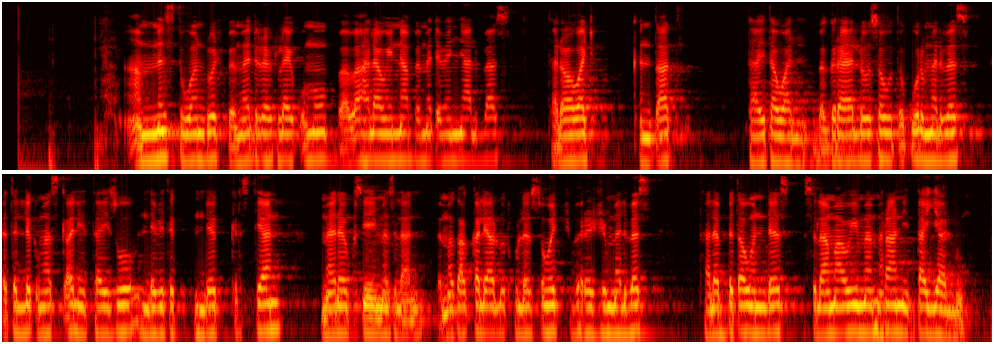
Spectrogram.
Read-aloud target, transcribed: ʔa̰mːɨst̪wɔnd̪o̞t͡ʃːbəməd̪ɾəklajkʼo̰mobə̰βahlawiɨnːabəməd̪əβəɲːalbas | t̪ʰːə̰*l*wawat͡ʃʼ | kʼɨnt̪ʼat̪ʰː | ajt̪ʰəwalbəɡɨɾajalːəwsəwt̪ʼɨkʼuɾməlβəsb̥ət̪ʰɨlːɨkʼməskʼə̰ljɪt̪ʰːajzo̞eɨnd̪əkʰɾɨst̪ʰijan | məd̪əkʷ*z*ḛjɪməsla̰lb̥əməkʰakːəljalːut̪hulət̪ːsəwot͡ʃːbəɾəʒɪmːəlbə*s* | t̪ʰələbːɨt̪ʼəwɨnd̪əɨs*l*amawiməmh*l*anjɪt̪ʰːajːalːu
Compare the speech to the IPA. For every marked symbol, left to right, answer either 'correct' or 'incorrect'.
correct, incorrect: s, correct, correct, incorrect: ɾ

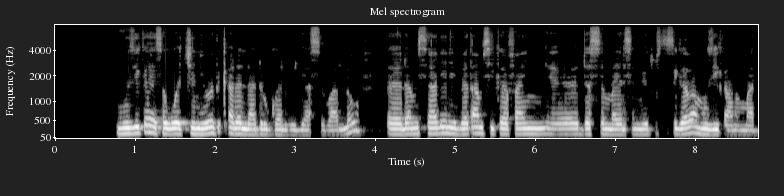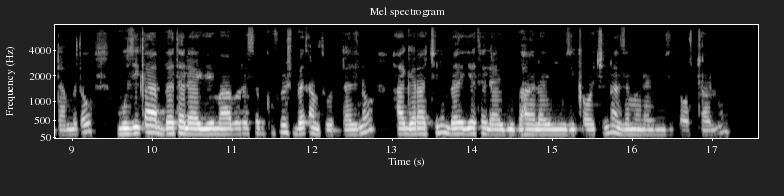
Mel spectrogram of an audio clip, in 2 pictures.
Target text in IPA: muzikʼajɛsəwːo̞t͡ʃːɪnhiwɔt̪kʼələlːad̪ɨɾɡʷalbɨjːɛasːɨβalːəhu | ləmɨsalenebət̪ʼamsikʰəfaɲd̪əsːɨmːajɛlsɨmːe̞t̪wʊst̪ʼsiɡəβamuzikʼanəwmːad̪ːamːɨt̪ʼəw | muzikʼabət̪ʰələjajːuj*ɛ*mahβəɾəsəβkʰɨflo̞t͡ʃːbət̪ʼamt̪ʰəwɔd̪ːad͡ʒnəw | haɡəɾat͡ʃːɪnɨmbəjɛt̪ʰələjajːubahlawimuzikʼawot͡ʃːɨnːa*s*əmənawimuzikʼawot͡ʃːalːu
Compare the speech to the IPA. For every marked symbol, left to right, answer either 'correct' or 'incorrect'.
correct, incorrect: z

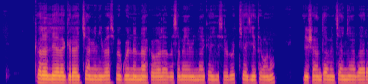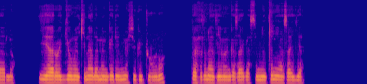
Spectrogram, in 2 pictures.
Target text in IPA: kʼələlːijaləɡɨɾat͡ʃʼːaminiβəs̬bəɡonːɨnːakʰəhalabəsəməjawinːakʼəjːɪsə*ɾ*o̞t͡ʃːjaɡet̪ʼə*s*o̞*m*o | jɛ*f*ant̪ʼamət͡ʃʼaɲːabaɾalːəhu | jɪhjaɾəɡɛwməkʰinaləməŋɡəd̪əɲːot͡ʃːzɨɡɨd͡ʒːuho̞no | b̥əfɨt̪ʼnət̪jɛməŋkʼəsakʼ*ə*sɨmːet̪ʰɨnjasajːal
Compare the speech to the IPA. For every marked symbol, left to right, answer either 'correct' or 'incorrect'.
incorrect: l, incorrect: h, incorrect: n, incorrect: ʃ, correct

